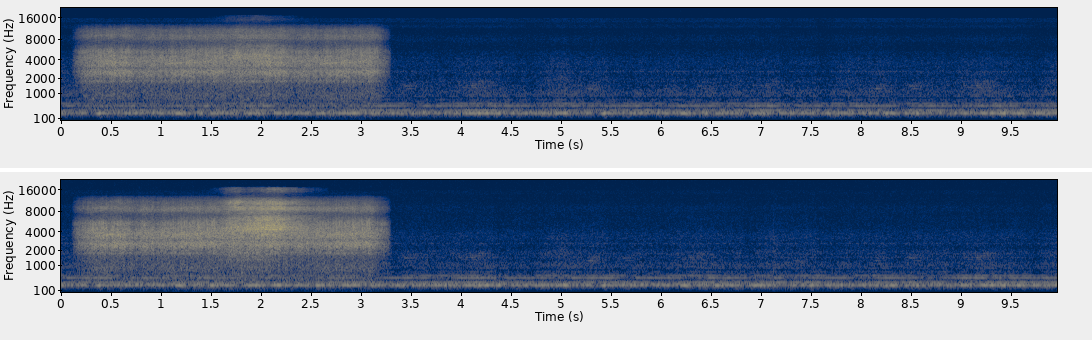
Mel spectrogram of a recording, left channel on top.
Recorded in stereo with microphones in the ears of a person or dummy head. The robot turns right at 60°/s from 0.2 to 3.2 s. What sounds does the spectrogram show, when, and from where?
1.4 s a hiss: 165° right, 0.6 m; by 2.7 s 90° right, 0.6 m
